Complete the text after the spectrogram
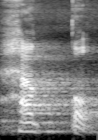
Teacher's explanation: قاف میں قلقلہ ہوگا، یعنی قاف کی آواز ڈبل نکلے گی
